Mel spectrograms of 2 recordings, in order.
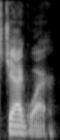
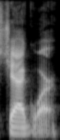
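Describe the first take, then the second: First: "jaguar" slurred into "jag-wire"; casual pronunciation. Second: "jaguar" read as "jag-war"; careful pronunciation. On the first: Flying through a conversation, "jaguar" as "jag-wire". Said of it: "if I'm just flying through a conversation". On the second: Slowing down to read the word, "jaguar" as "jag-war". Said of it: "If I slow down and stare at the word". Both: Shown as a demonstration.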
